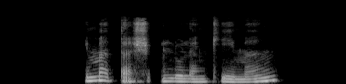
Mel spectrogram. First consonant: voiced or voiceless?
voiced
